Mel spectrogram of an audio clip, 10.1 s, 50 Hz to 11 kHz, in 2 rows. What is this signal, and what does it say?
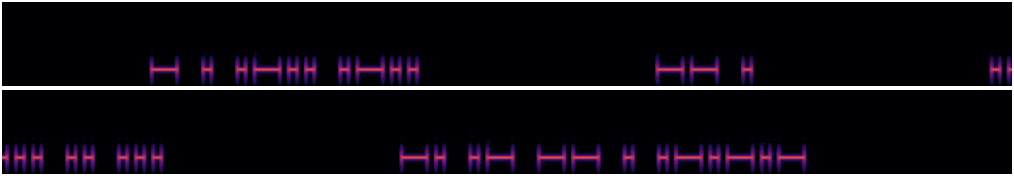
Morse code, heard as a keyed tone, about 28 wpm, 700 Hz. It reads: TELL ME HIS NAME.
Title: 4x Word-Spacing - Sentences from Top 200 Words - 28wpm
